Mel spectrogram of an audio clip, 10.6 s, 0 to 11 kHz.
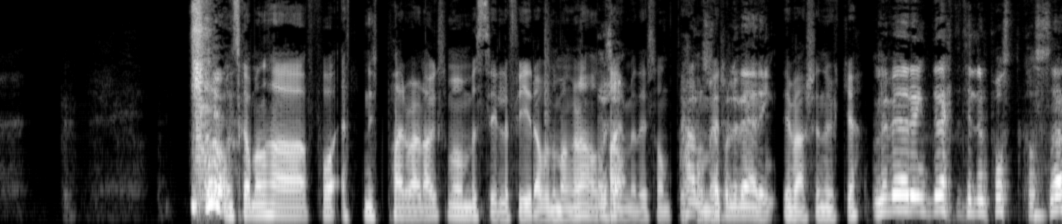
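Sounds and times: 
sneeze: 1.9 - 2.4
speech: 2.0 - 10.6.

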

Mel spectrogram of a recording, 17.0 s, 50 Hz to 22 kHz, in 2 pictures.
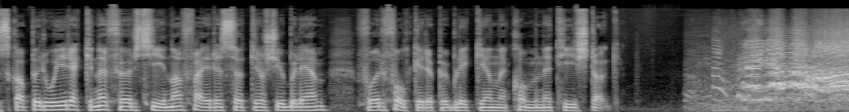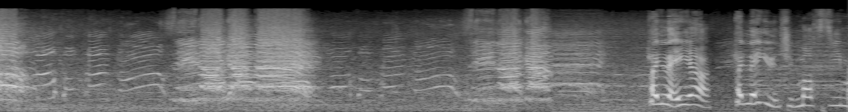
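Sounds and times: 
speech: 0.1 - 6.2, 15.0 - 16.9
large crowd of young voices chanting a protest slogan in Hong Kong: 7.1 - 16.9.

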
